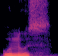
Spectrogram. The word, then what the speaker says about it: unus: At the beginning of the word unus, una, one in Latin, the V is pronounced as U.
